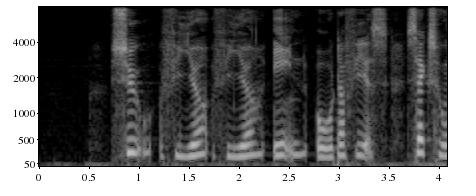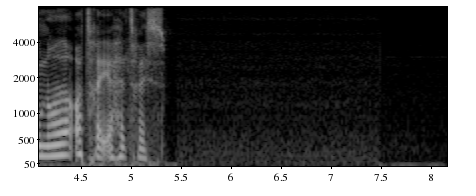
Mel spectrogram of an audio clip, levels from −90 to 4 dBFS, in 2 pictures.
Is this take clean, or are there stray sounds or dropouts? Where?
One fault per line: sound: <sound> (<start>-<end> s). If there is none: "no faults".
no faults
